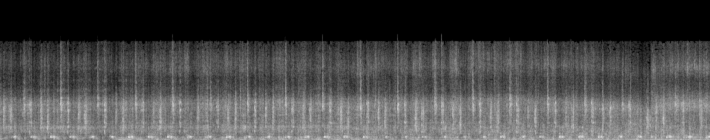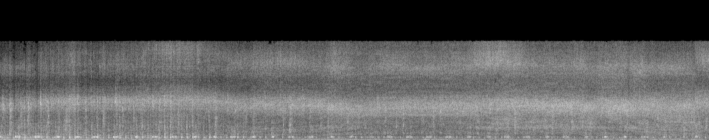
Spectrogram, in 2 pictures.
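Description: Stationary diesel engine with a large flywheel running with a steady, rhythmic beat, driving a belt-driven grain cleaner. A steady hum from the driven machinery joins about two seconds in. From about halfway a high hiss builds, as grain runs over the shaking sieves.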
